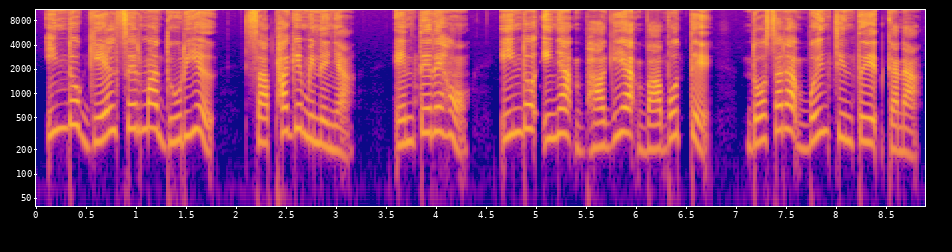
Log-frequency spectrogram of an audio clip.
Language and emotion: Santali, fearful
